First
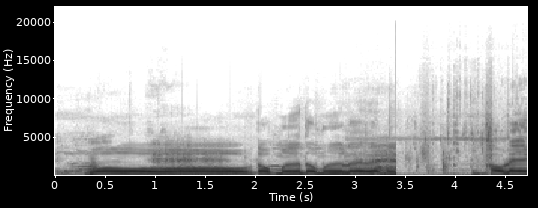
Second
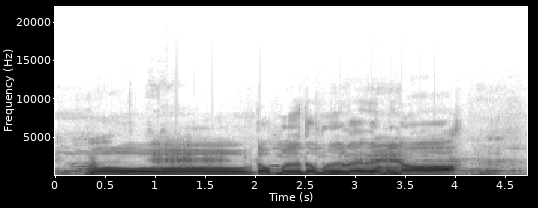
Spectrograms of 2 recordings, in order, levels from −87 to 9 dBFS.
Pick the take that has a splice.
first; 1 cut; at 3.4 s

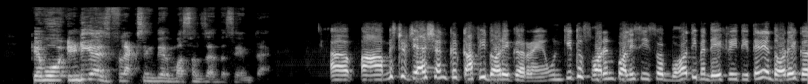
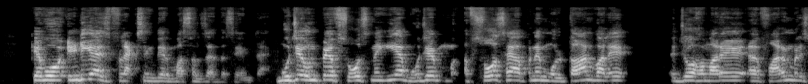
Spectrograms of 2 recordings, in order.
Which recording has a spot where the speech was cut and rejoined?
first; 1 cut; at 2.7 s

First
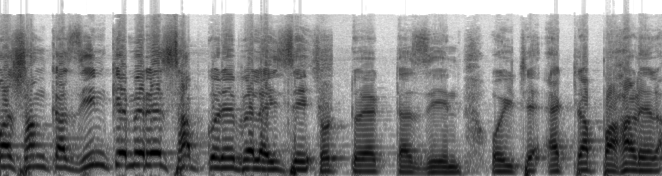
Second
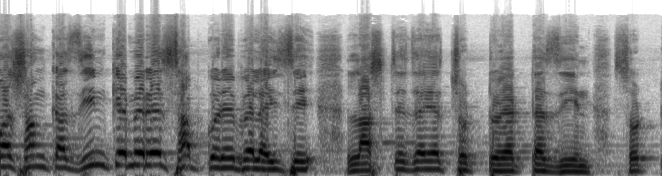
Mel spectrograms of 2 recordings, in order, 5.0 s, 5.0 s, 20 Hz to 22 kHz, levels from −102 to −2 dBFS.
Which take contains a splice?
first; 1 cut; at 2.4 s

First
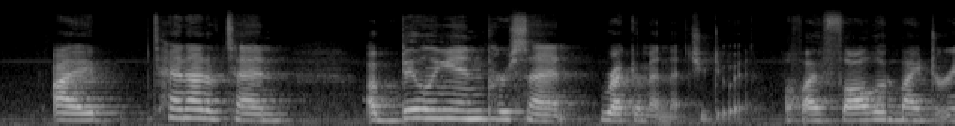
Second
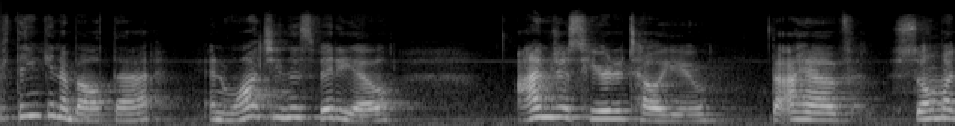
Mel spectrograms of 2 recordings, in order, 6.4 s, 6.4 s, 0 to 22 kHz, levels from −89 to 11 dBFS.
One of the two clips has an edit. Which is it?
first; 1 cut; at 5.3 s

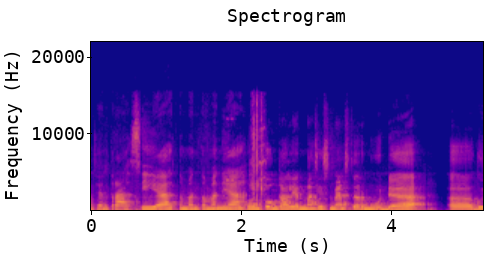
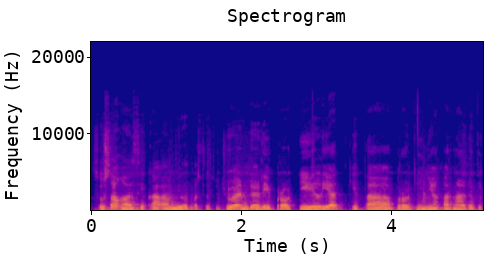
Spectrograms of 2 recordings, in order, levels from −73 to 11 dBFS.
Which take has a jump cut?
first; 1 cut; at 2.1 s

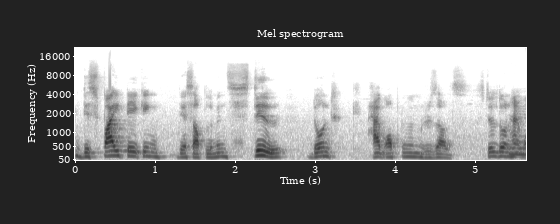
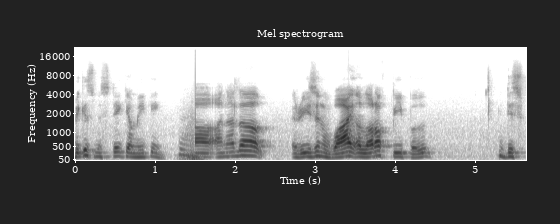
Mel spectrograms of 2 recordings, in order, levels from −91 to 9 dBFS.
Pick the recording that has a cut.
second; 1 cut; at 1.5 s

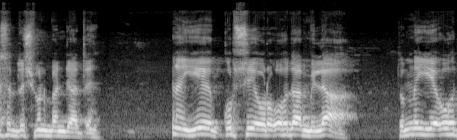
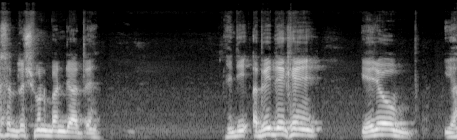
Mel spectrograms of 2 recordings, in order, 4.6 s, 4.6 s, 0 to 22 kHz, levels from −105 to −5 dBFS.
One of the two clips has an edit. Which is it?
first; 1 cut; at 1.7 s

